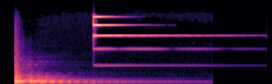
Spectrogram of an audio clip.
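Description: Channel-intro sound effect for a logo animation: a deep bass hit, then about a second later a bright bell-like ding that rings and slowly fades away.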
